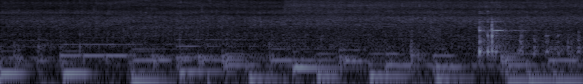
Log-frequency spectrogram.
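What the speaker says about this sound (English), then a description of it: "Now we're going to put in our sauce." Sauce hits a hot pan while ramen cooks, a steady close sizzle with a brief louder burst near the end, over a low background hum and no talk.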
